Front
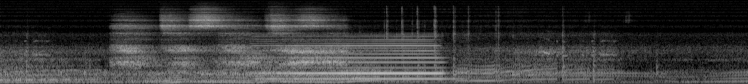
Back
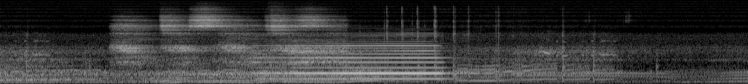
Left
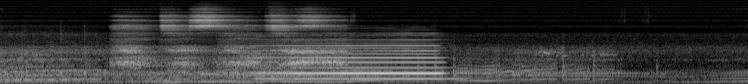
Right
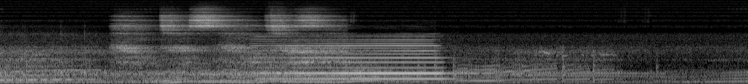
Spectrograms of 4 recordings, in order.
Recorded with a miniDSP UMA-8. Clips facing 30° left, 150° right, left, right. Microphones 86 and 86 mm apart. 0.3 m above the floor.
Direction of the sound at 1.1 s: 70° left.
